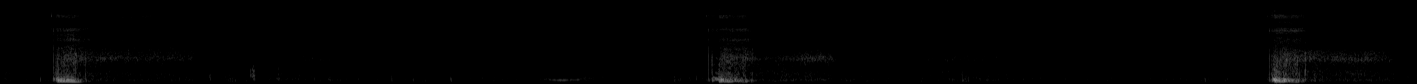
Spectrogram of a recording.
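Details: Amber the Downhill Dog snoring on the sofa in the evening after a busy day of biking, captured on an iPhone: three short snorting breaths about six seconds apart, each a brief broad rasp over quiet background hiss.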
